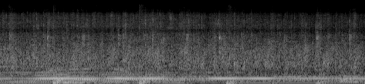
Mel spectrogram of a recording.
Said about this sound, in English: Come on, let's give God a big clap and thank you. Beautiful.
